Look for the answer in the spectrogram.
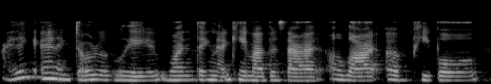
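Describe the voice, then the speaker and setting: A woman's voice: medium pitch, fairly even intonation, unhurried, fairly bright tone. Casual, conversational woman researcher. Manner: conversational, peppers speech with "like". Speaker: researcher and panelist. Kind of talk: casual panel discussion.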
